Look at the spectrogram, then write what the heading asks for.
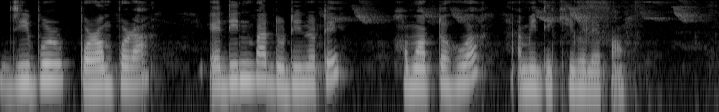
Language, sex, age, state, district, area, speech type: Assamese, female, 30-45, Assam, Charaideo, urban, spontaneous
